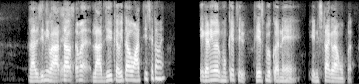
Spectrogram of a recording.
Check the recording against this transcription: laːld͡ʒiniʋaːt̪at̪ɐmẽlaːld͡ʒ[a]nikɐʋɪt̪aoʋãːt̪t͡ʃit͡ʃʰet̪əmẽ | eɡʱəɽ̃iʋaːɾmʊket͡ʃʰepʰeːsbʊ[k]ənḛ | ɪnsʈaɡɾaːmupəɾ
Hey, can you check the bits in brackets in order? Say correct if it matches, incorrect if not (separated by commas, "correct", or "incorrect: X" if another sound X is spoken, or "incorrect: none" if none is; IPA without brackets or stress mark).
incorrect: i, correct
